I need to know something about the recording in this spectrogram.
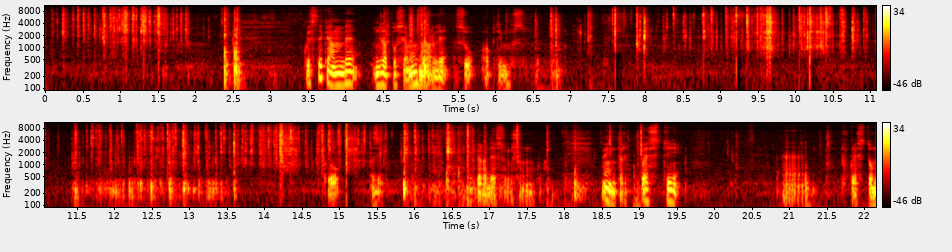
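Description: Plastic toy parts click and clack as they are handled.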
